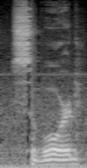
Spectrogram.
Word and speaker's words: sword: So this is part 2, becoming the sword. I know people who say that. Instead of sword, they say sword. They pronounce the W.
